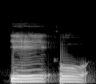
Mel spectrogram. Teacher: जैसे आप बोल रहे हैं आ, तो पूरा हमारा मुख जो है एक तरह से खुल रहा है। अर्धवृत्त ए ओ, आधा जो है मुख खुल रहा है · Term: अर्धविवृत स्वर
